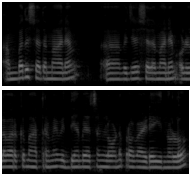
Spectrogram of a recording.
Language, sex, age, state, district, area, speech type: Malayalam, female, 18-30, Kerala, Kozhikode, urban, spontaneous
